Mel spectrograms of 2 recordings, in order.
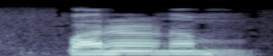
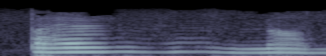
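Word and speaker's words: पर्णम्: Paranam. Parnam. So stop here, like so here when you are saying that when there's a consonant, sudden stop there, like when saying that, pronouncing like parnam.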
